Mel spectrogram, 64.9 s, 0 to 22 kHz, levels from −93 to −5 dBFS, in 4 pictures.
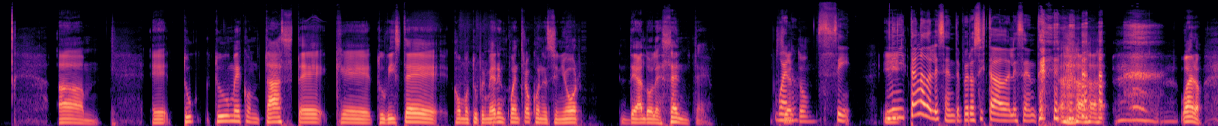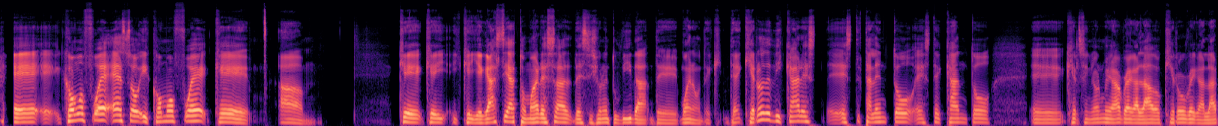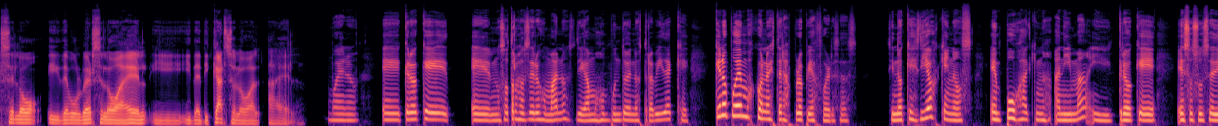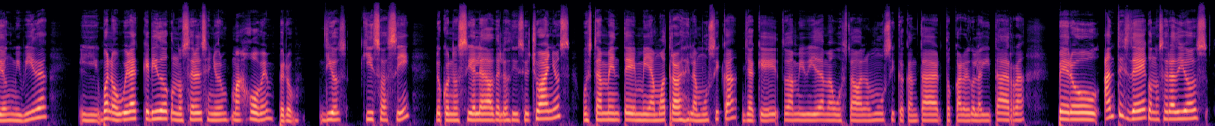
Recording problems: uneven, jittery; strongly; from 15 s to 1:04

